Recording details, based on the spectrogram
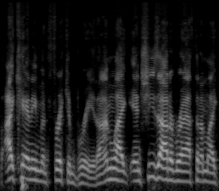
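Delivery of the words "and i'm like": ordinary talk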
